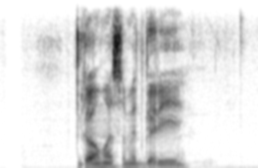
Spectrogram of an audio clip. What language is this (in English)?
Nepali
